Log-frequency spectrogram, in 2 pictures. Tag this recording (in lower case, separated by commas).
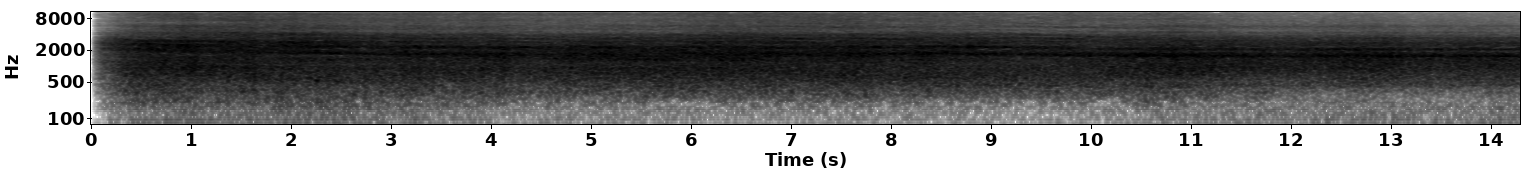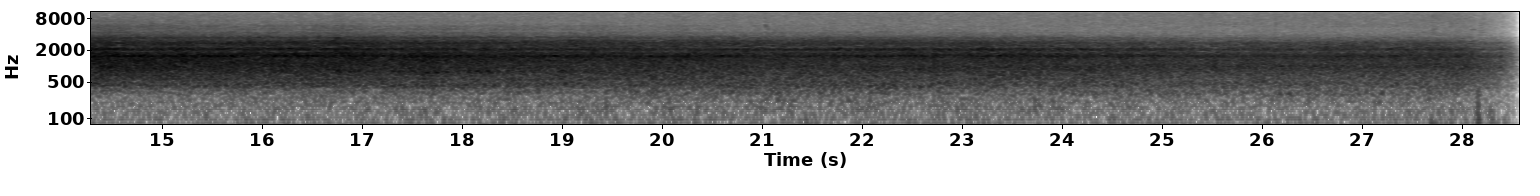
train, rail transport, vehicle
